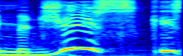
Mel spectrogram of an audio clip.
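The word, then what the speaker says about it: Madejski: So, let's head over to a bush just outside the Majewski Stadium in Reading. And our man in the bush, on the ground. Hello. – Hello there. That was an immaculate pronunciation of Majewski.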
